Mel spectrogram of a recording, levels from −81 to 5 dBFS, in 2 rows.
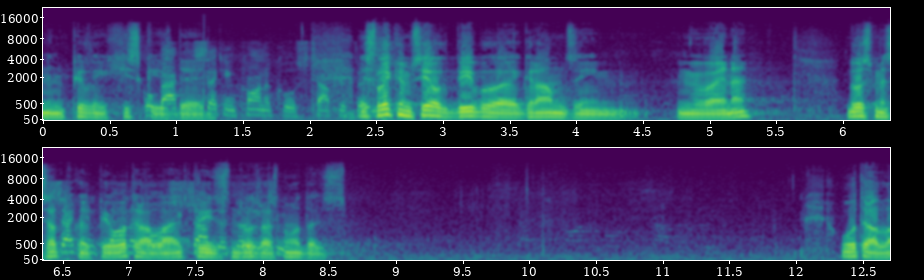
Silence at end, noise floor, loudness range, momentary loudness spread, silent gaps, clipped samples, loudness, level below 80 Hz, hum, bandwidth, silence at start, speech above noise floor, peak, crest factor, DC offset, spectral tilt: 0 s; -49 dBFS; 9 LU; 16 LU; none; under 0.1%; -15 LUFS; -46 dBFS; none; 14 kHz; 0 s; 35 dB; 0 dBFS; 16 dB; 0.3%; -6 dB/octave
